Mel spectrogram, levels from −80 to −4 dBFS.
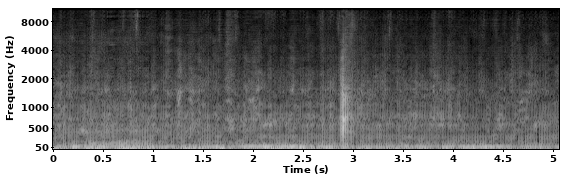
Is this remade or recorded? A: remade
